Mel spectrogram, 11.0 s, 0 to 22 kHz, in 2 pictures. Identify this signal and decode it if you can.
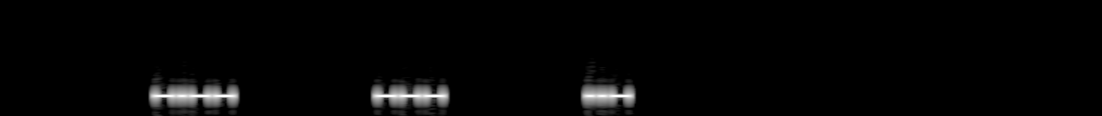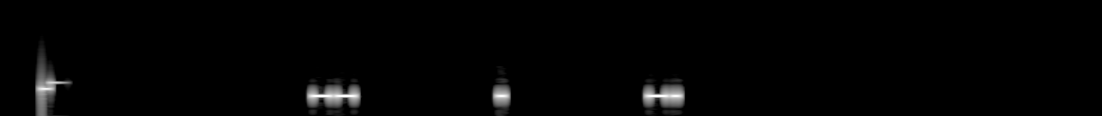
Morse code, heard as a keyed tone, about 40 wpm, spaced as for 11 wpm, 700 Hz. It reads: YOU MEN
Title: 8x Character Spacing - Top 200 Words - 40wpm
